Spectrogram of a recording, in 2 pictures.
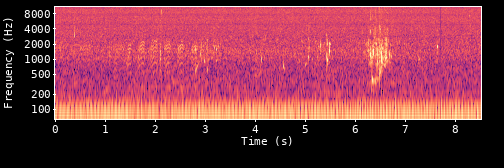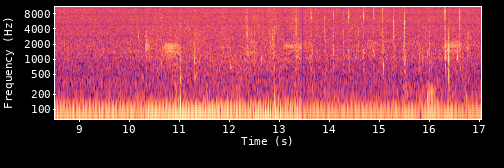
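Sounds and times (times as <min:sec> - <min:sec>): steady low hum: 0:00.0 - 0:17.0
faint bird calls: 0:10.3 - 0:17.0.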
